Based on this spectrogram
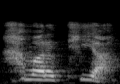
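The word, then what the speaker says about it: ἁμαρτία: 그런데 발음할 때요 앞에 뭐 아포스트로피 요걸 찍으면 하자가 됩니다. 저 전는 옛날에 아마르티안이라고 많이 읽었는데 하마르티안이에요.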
